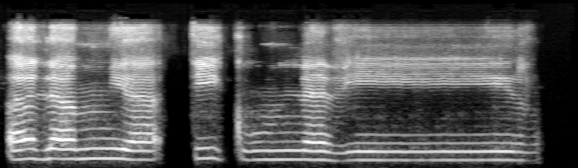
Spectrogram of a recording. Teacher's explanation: diangkat hujung lidah, itu kerana nak sebut untuk makhraj ra. Tapi bahagian tengah dan pangkal lidah ini semuanya flat, duduk tenang-tenang je, tak diangkat dan tak ada lekukan dan dia tenang relax je. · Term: nipis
